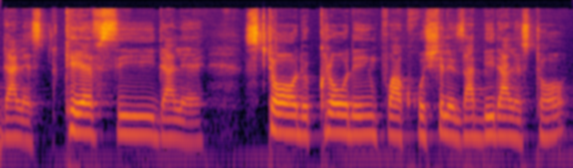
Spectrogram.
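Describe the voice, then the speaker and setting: An African man, a vlogger, tells a casual personal story for his vlog in a lively way. His voice is slightly high, and he drops English words into his telling.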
